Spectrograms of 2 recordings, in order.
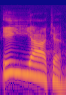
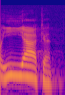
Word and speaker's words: إياك: الصحيح إياك مو إياك. الحمد لله رب العالمين الرحمن الرحيم مالك يوم الدين إياك نعبد، هذا غلط. هذا الهمزة مال إياك همزة قطع، يعني تلفظ وتكتب، بينما همزة الوصل تكتب ولا تلفظ، هذا الفرق بينات.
